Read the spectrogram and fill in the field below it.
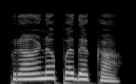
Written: ಪ್ರಾಣಪದಕ

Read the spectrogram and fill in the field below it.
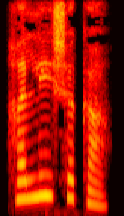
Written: ಹಲಸಿಗ

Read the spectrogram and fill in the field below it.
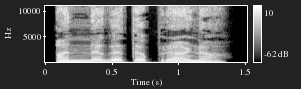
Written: ಅನ್ನಗತಪ್ರಾಣ

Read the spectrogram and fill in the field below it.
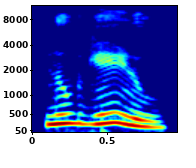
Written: ನಗ್ಗಲು

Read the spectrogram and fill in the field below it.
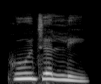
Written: ಹಿಜ್ಜಲ

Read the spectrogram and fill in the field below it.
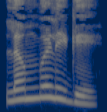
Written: ಲಂಬಳಿಗೆ

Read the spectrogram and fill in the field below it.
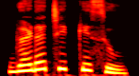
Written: ಗಡಚಿಕ್ಕಿಸು

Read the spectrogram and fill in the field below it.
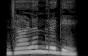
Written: ಜಾಳಂದ್ರಗೆಯ್

